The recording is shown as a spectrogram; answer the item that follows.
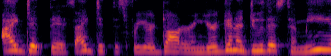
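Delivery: mock-angry, stomping tantrum rant. Recounting a man confronting the speaker's mom at church, imitating a foot-stomping tantrum. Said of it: "slam his little foot on the concrete".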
